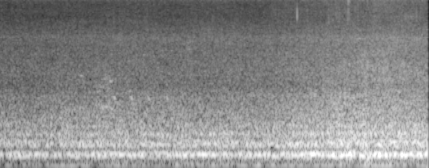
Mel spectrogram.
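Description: Honey bees buzz around an open hive during a spring inspection, a soft, steady drone with a low hum that swells slightly toward the end, with no voices.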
